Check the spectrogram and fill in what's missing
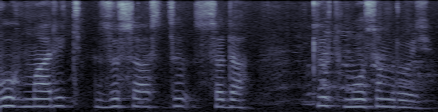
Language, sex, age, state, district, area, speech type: Kashmiri, male, 18-30, Jammu and Kashmir, Kupwara, rural, read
